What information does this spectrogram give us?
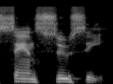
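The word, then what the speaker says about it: Sans Souci: I'm being told corre the correct way to pronounce it is sansi you didn't know either didn't I Sans sui uh Texas says it's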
